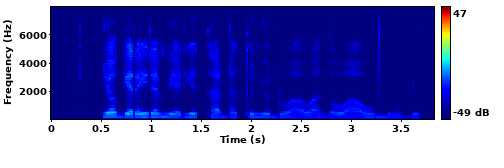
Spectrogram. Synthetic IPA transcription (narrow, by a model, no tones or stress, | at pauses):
neɔɡɛɾɛiɾɛmjɛɾietadatoneondowawaðɔwaomodo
